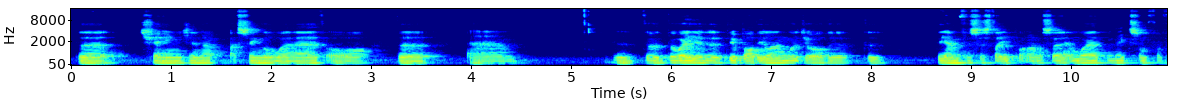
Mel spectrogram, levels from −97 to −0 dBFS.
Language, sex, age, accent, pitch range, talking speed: English, male, 20-39, British, 95-105 Hz, 175 wpm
